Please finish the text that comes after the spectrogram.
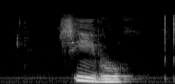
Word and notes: sivu: Calabrese

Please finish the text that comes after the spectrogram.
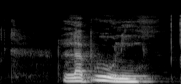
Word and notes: lapuni: Calabrese

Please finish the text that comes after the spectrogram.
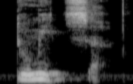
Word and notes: tumizza: Calabrese

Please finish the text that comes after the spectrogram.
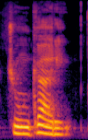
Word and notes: ciuncari: calabrese

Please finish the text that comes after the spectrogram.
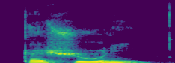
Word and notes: casciuni: calabrese

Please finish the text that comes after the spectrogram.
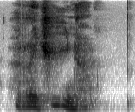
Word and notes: recina: calabrese

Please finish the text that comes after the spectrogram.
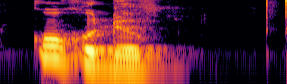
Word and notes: cucullu: calabrese

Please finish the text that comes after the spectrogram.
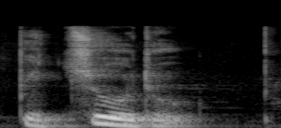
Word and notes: pizzutu: calabrese

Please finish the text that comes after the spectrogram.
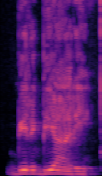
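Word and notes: birbiari: Calabrian

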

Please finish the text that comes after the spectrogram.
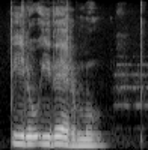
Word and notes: pilu i vermu: calabrese

